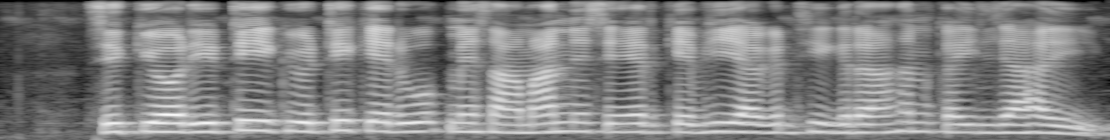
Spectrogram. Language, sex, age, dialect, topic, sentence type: Magahi, male, 25-30, Central/Standard, banking, statement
